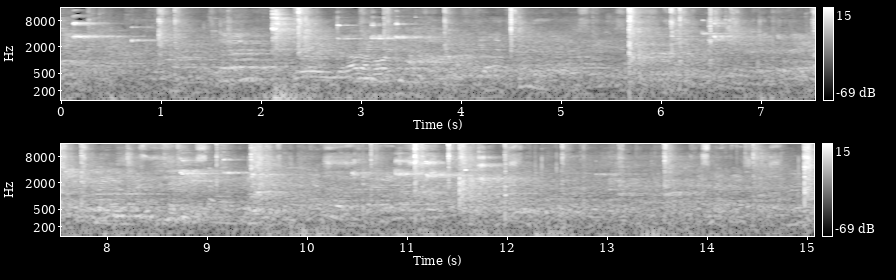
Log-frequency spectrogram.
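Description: Badminton doubles rally on a wooden gym court: sharp racket strikes on the shuttlecock every second or two, with shoe squeaks on the floor, echoing in a large hall over background voices.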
